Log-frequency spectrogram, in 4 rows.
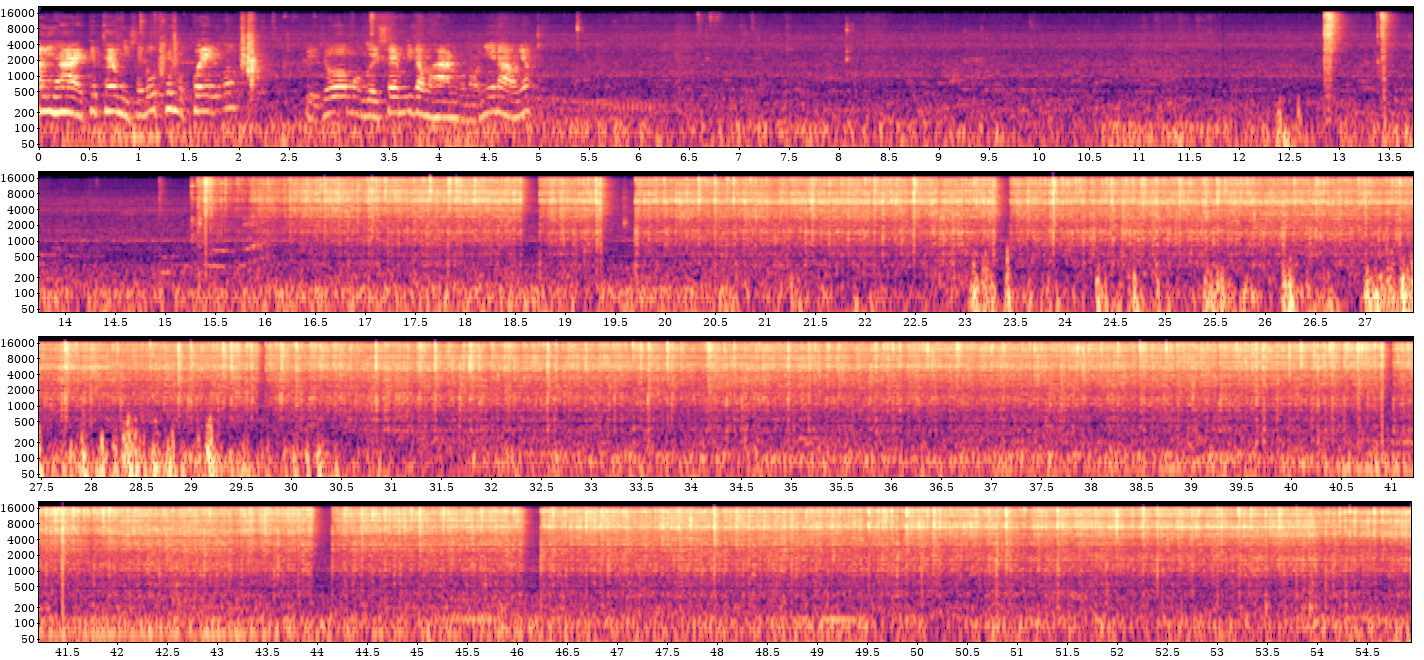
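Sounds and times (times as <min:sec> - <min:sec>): welding arc crackling: 0:12.8 - 0:13.7, 0:14.9 - 0:54.9.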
